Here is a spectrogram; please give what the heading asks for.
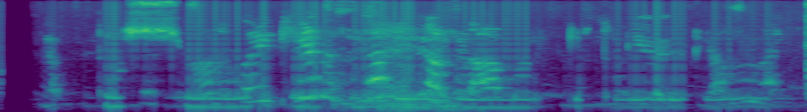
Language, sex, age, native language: Icelandic, female, 11, Icelandic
